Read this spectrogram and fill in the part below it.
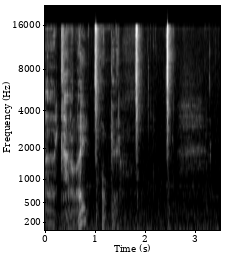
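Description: A lighter clicks several times.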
